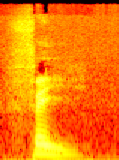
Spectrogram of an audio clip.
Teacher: o I é a semivogal e o E é a vogal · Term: ditongo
